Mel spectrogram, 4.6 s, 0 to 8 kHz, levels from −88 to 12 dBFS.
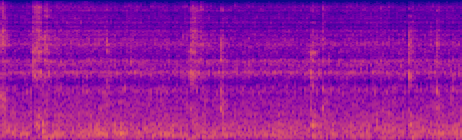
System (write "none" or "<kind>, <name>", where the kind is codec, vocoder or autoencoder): vocoder, HiFi-GAN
